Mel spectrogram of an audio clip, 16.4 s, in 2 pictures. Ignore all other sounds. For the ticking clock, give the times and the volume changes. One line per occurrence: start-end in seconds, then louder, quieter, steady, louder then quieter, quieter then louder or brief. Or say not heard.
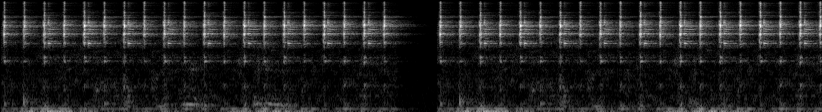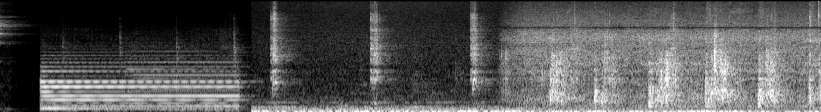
0.0-16.3 louder then quieter.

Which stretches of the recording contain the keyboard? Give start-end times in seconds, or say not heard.
not heard.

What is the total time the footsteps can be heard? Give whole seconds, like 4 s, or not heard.
3 s.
